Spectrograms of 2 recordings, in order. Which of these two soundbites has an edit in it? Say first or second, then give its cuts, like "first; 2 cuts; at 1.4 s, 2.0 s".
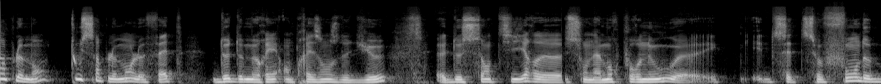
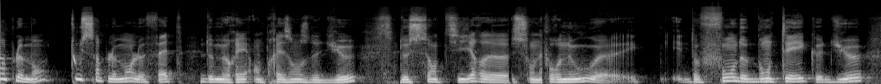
second; 4 cuts; at 2.0 s, 4.0 s, 5.4 s, 6.9 s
